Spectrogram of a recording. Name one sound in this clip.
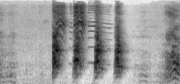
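A small dog barks excitedly.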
